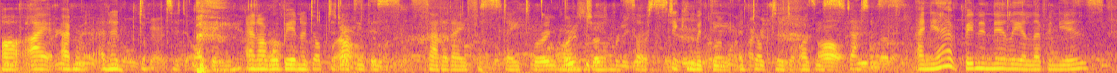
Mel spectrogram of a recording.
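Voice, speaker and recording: With audible room echo and noticeable background noise, a woman with a fairly low pitch speaks at a moderate pace, with fairly even intonation and hardly any pauses. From UK. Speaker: poker player and co-commentator. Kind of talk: live commentary.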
